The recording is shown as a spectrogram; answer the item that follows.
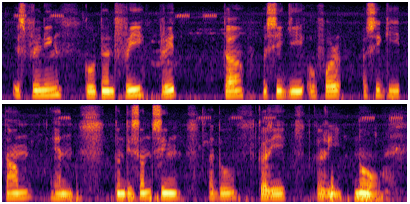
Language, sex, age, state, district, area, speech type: Manipuri, male, 30-45, Manipur, Kangpokpi, urban, read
